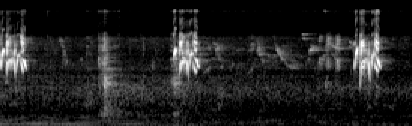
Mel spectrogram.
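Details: Baby European goldfinch from captive breeding uttering short high twittered chirp bursts roughly every two seconds over a quiet background hiss.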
